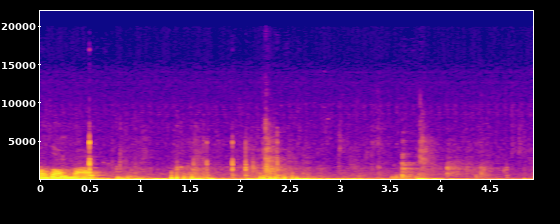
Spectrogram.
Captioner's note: walking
